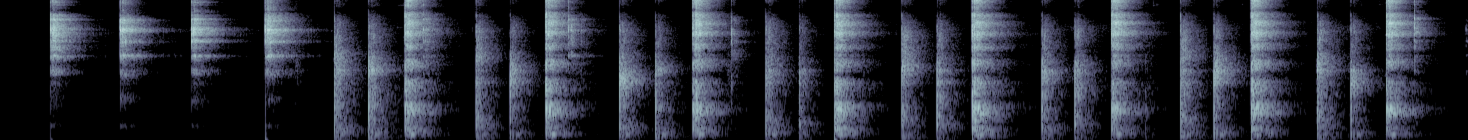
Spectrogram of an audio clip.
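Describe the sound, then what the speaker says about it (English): Chair drumming without hi-hats, a rhythmic pattern of sharp hits on a chair, starting with sparse single strikes and settling into a steady repeating groove of close, crisp taps and knocks, with no voices. "this is how it's supposed to sound on a chair drumming kit"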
